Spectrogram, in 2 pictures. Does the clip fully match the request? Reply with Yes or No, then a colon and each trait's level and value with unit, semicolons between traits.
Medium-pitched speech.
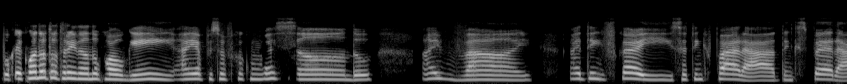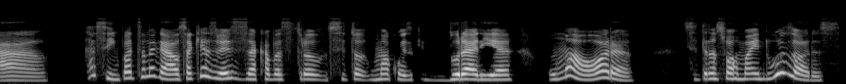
No: high, 235 Hz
